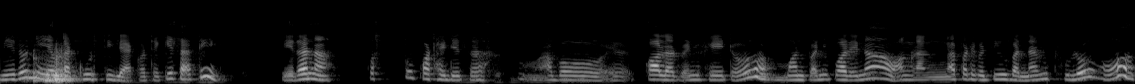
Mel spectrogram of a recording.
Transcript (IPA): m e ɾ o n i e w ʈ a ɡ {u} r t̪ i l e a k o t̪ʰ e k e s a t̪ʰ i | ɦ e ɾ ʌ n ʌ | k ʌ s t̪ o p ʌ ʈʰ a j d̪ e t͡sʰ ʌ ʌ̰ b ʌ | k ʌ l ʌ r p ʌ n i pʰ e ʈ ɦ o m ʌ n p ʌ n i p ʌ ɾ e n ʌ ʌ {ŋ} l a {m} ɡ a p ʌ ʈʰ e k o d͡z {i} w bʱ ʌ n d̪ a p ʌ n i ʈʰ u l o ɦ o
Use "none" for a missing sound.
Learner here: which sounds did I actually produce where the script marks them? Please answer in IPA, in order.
u, ŋ, ŋ, i

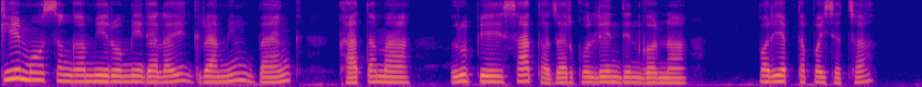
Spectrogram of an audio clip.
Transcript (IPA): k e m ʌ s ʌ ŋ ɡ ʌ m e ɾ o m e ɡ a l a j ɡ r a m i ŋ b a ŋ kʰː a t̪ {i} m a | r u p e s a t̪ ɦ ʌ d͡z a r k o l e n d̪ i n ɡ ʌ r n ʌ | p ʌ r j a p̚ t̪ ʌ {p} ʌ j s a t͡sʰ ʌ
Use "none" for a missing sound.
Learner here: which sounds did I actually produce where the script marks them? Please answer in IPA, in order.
a, p

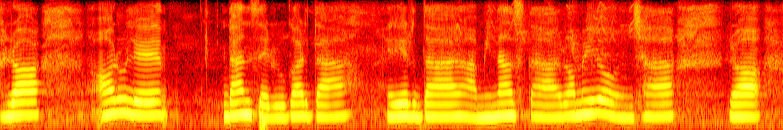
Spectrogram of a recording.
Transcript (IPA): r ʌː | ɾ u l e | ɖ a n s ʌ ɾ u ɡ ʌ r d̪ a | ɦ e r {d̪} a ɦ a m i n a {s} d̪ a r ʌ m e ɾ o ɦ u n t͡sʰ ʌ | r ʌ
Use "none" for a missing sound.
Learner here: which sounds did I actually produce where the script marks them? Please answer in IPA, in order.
d̪, s

